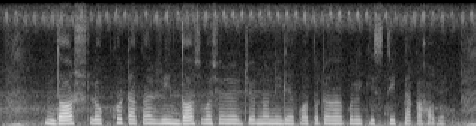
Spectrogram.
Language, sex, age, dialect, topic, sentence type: Bengali, female, 18-24, Jharkhandi, banking, question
